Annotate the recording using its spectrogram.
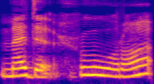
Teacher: Mammadh'uhura This is going to be idgham, nun sakin followed by the letter mim, so merge them together. Dal here is going to have a qalaqala as well because it is part of qutb jad.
